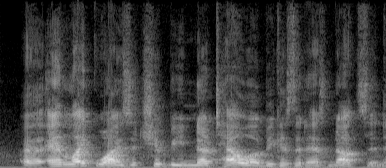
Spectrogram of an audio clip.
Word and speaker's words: Nutella: And on one commercial, they did say Nutella, but they're wrong. It's pronounced Nutella.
